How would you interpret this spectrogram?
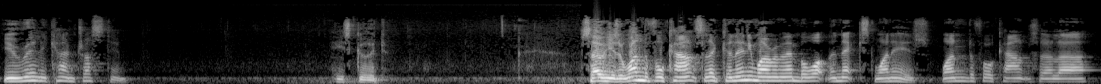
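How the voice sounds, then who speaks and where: A man from Brixham, England, preaching a sermon in an earnest, halting way, often restarting his words. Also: on the high side. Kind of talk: sermon to a congregation.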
